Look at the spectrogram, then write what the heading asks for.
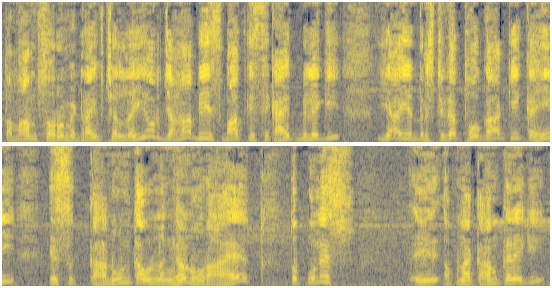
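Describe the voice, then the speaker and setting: A man with a husky voice giving a formal statement as a spokesman. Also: sits high, expressive, moderate pace.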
